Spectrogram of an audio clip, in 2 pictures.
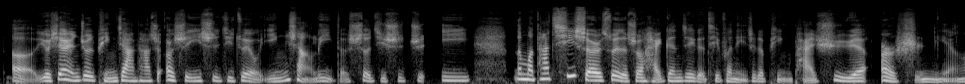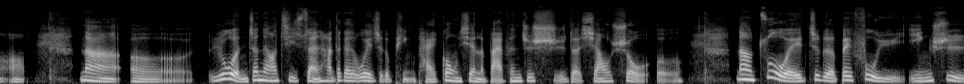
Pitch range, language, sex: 150-200 Hz, Chinese, female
